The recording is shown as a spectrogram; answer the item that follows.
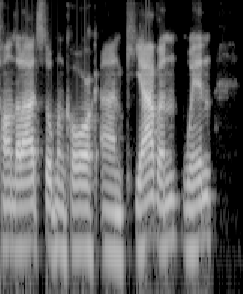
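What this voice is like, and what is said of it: Put-on accent. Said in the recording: “Hopefully that was a good enough accent there.”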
